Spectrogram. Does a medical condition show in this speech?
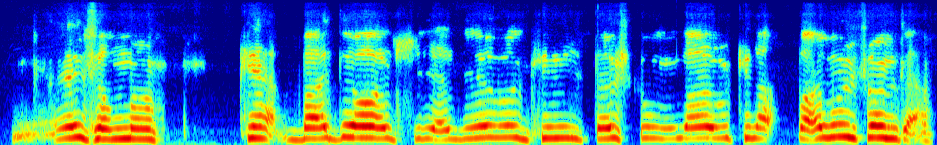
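Yes: cerebral palsy; present from birth, brain oxygen deprivation, heart not beating at delivery, mild.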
